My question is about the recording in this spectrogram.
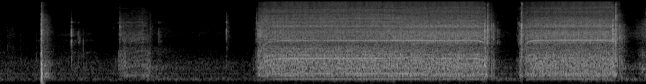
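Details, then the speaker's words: Ryobi drill run on a CEENR universal battery adaptor with a universal battery: short blips, then a steady high whirring at full speed with a brief release and restart; smooth, even, powerful run; normal running. "so as you can see, works really, really well."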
